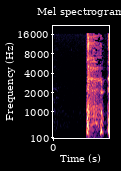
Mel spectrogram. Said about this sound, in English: And I apologize, I'm going to cough some as I go because I've been sick for most of the week.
